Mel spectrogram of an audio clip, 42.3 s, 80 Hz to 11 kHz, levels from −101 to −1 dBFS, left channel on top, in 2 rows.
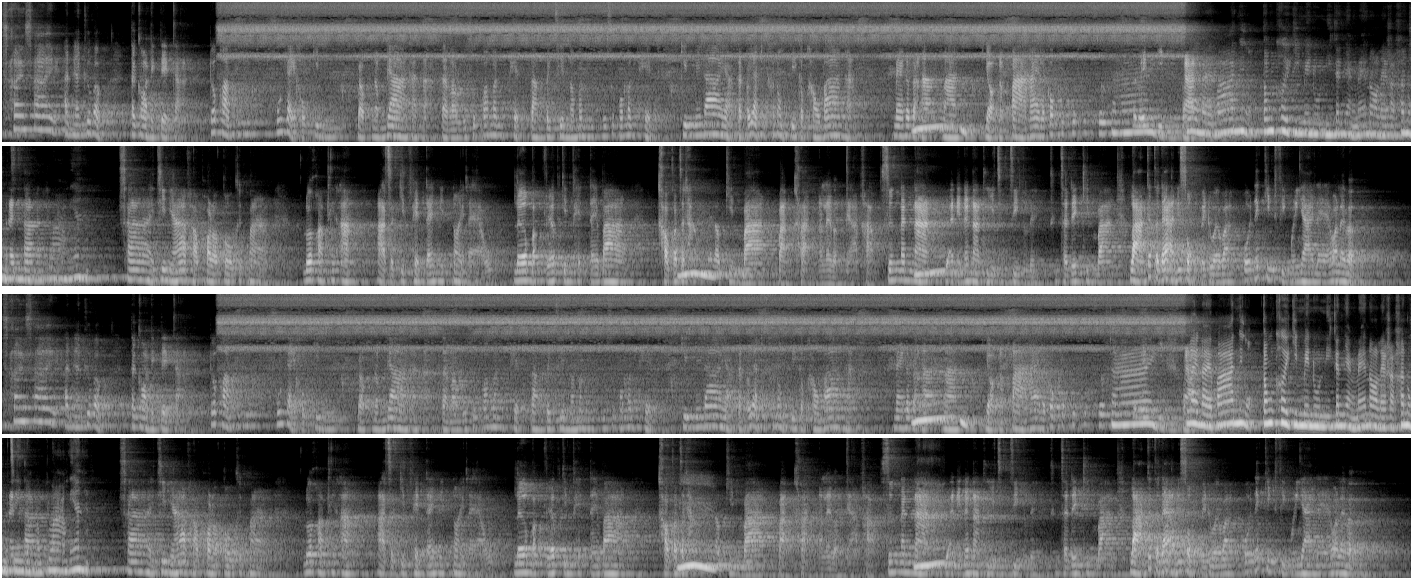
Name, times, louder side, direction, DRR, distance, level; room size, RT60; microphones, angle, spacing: voice 1, 0.0-1.5 1.9-2.8 3.1-3.7 4.1-5.0 5.3-9.7 10.2-12.8 13.4-14.3 14.7-15.8 16.4-16.6 17.0-17.9 21.2-21.8 22.9-25.1 25.7-26.4 26.8-28.5 28.8-30.5 31.0-35.0 35.3-36.7 37.0-41.6, left 3 dB, 45° left, 4 dB, 0.8 m, -33 dB
sound 1, 3.2-17.8, left 1 dB, 15° left, 0.9 m, -36 dB
voice 2, 13.6-14.5 16.6-17.3 17.8-22.4 31.3-31.9 34.8-35.3, right 4 dB, 70° right, 10 dB, 0.5 m, -28 dB
17.5 x 17.0 x 2.3 m, 2.7 s
head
